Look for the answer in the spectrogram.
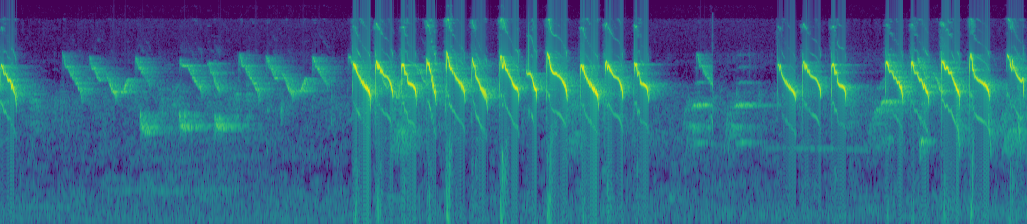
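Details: Lure song of a wild white-eye, aimed at making other white-eyes respond: soft distant twittering and buzzy notes at first, then loud rapid runs of high, sharply down-slurred chirps with a brief pause.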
